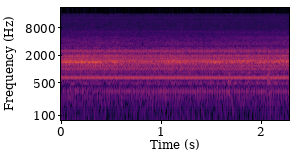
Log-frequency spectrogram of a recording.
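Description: Muller-type magnet motor running steadily on about 7 volts, its rotor turning past pulsed driver coils: a steady whir with a few held tones.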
